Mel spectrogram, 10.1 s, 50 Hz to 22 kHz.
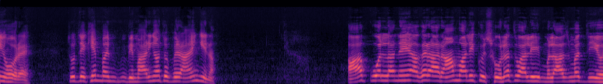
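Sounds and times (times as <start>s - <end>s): man speaking: 0.0s - 3.7s, 5.8s - 10.0s
faint breath: 0.6s - 1.1s, 4.6s - 5.4s.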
